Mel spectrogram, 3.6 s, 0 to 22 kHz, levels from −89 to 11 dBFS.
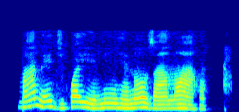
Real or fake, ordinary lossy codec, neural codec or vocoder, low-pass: real; none; none; 7.2 kHz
